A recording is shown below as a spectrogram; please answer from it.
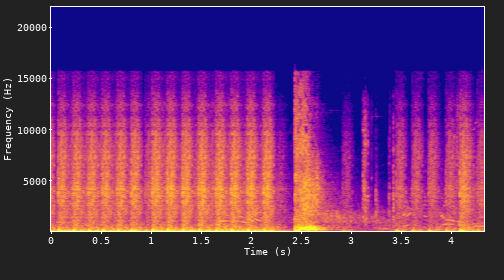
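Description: Gunfire in Grand Theft Auto IV: rapid, evenly spaced automatic bursts fill the first half loudly and closely, then a sharp blast gives way to scattered, quieter shots.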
